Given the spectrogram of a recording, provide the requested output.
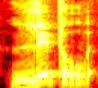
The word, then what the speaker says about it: Lidl: However, Lidl is pronounced like the city Leeds, a rather long I, like Lidl.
